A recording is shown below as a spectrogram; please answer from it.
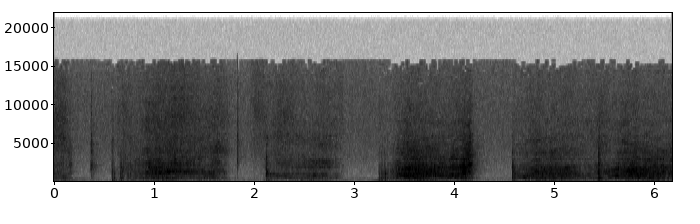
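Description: Fingertips scratch and rub the lid and edges of a closed, hollow, printed cardboard gift box resting on a table. Dry, papery rasping comes in several long strokes separated by brief quiet gaps, centred in the mid range with a bright edge and faint sharp ticks where a stroke starts.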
